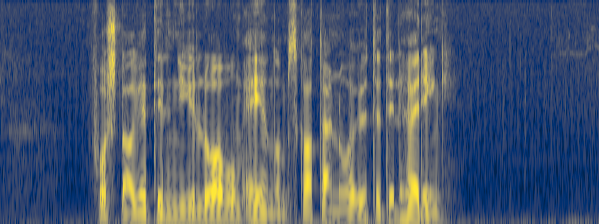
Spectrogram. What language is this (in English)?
Norwegian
